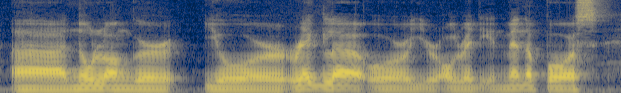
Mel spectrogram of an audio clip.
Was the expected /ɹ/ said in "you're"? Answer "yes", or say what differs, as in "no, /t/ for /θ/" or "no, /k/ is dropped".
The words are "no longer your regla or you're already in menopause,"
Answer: yes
